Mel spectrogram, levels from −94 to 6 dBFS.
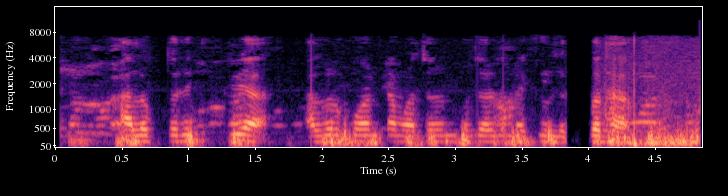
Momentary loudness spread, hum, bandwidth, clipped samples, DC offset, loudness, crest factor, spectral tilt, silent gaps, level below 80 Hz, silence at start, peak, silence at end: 8 LU; none; 7.4 kHz; under 0.1%; under 0.1%; -18 LUFS; 16 dB; -8.5 dB/octave; 3.94-3.99 s; -32 dBFS; 0.1 s; -2 dBFS; 0 s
